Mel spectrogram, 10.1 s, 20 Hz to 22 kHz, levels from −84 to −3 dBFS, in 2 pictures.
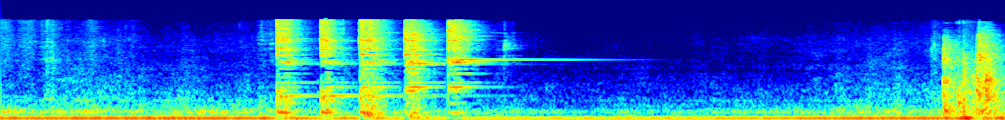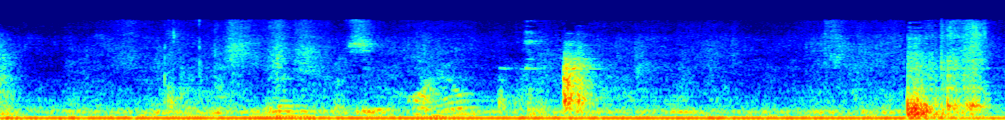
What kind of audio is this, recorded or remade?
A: recorded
